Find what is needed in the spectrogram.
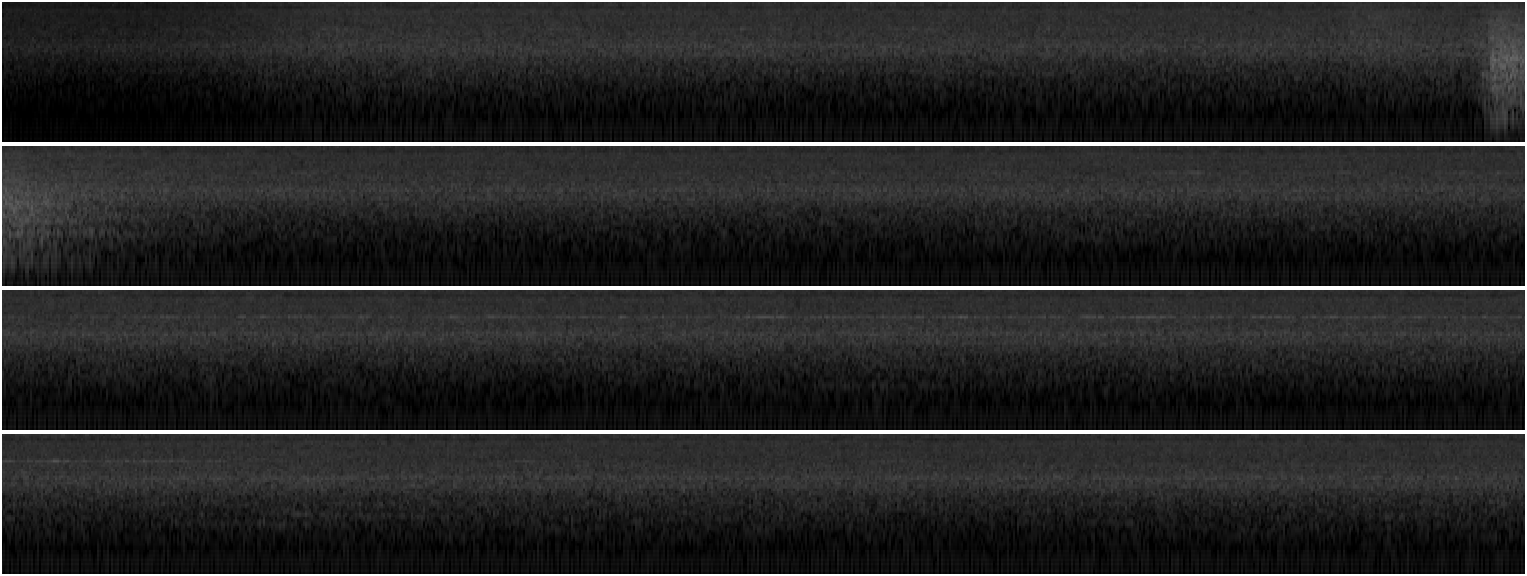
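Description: Steady background hiss with a low electrical hum, and a single sudden louder noise about seven seconds in that dies away over about a second.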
